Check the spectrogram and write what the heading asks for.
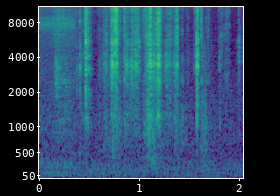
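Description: Irregular light clicks and scratches of needles picking and scraping at dalgona honeycomb candy in its tin, the brittle sugar crackling as shapes are carved out.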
